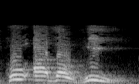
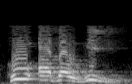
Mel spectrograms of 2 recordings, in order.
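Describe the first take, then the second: No difference in how they are said.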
